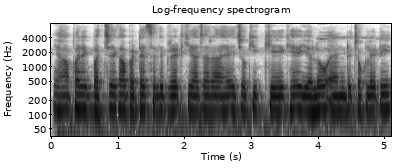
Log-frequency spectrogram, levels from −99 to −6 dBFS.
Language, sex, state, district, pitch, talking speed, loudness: Hindi, male, Chhattisgarh, Korba, 125 Hz, 225 wpm, -17 LUFS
